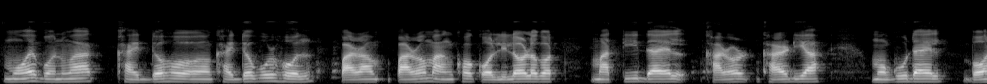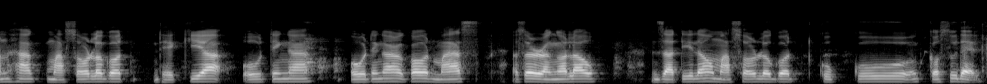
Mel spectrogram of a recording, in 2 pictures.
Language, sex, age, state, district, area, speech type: Assamese, male, 18-30, Assam, Dhemaji, rural, spontaneous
